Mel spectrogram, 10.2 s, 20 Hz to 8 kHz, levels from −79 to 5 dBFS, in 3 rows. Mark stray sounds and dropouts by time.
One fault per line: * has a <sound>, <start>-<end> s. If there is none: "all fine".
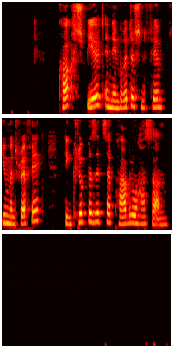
all fine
